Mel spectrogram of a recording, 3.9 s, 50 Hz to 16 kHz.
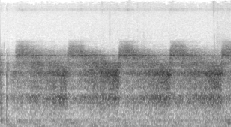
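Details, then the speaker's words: Normal left uterine artery pulsed Doppler signal at 24 weeks of a live intrauterine pregnancy, gate about 1 cm below the iliac crossover. Rhythmic swishing "seashell" whoosh with each pulse, about 70 a minute. "you can hear that the Neutron oil tree waveform has this beautiful distinct noise I call it the seashell noise so it's a shh"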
